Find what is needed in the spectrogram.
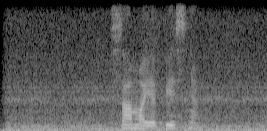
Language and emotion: Russian, neutral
